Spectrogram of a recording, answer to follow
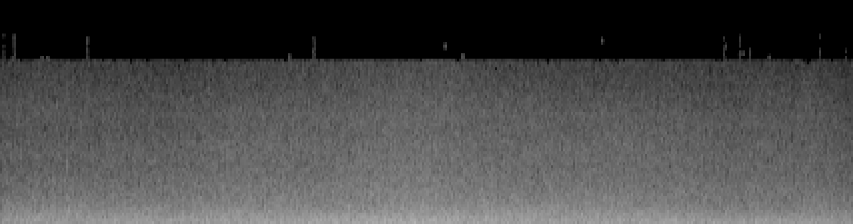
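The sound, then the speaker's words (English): A continuous rushing wash of surf on a beach, swelling gently toward the middle and easing off again, steady and fairly loud with no voices. “Beach wave sounds, guided meditation”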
